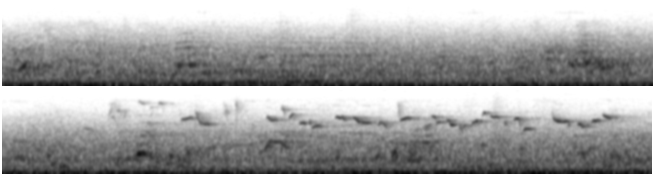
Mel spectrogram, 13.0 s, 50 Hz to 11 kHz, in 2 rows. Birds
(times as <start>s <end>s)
7.0s 13.0s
